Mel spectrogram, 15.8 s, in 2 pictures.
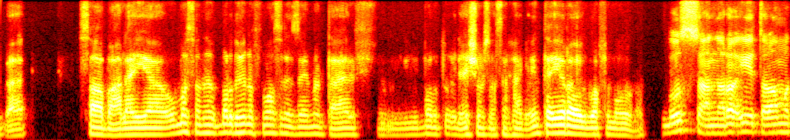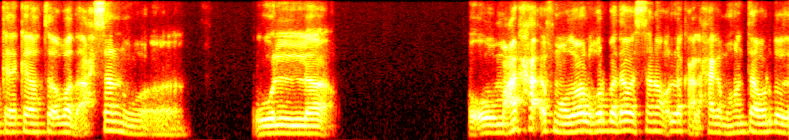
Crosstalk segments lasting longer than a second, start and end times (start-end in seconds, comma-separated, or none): none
